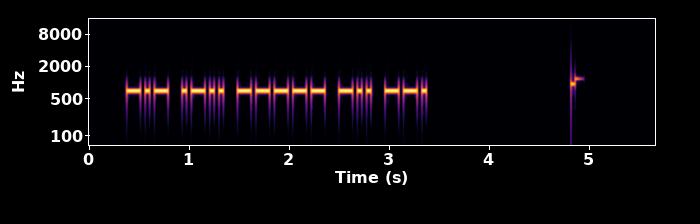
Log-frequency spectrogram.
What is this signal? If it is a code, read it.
Morse code, heard as a keyed tone, about 25 wpm, 700 Hz. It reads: KL0DG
